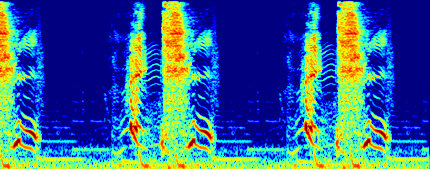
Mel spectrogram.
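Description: Four sharp, explosive sneezes with a quick in-breath before each, in two pairs; ordinary sneezing.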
